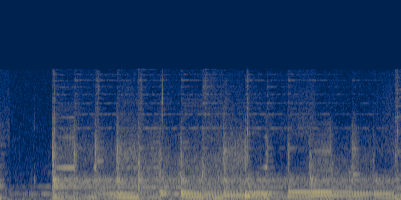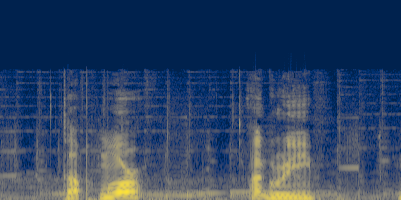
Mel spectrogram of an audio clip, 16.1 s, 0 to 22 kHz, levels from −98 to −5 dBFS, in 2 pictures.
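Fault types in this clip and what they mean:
Wrong sample rate: The whole clip crawls along at one third of its proper speed and sits about 19 semitones lower, heavy, dark and dragging from start to finish. Speed and pitch have dropped together by the same factor, which means the samples are being played back slower than they were captured, with no rate conversion in between. A one-third ratio fits audio recorded at 48 kHz being played out at 16 kHz.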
